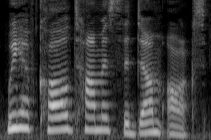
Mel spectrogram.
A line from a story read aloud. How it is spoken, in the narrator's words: exclaimed St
